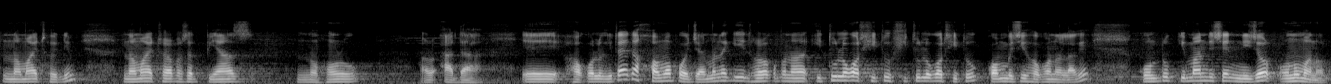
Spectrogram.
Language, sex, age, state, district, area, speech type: Assamese, male, 45-60, Assam, Sivasagar, rural, spontaneous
